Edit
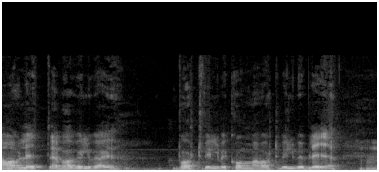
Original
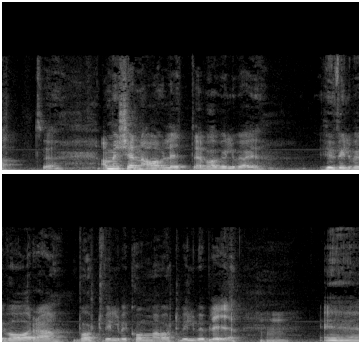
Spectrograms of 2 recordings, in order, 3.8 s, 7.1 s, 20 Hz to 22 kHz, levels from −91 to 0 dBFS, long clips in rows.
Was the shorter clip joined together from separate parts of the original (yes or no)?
yes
